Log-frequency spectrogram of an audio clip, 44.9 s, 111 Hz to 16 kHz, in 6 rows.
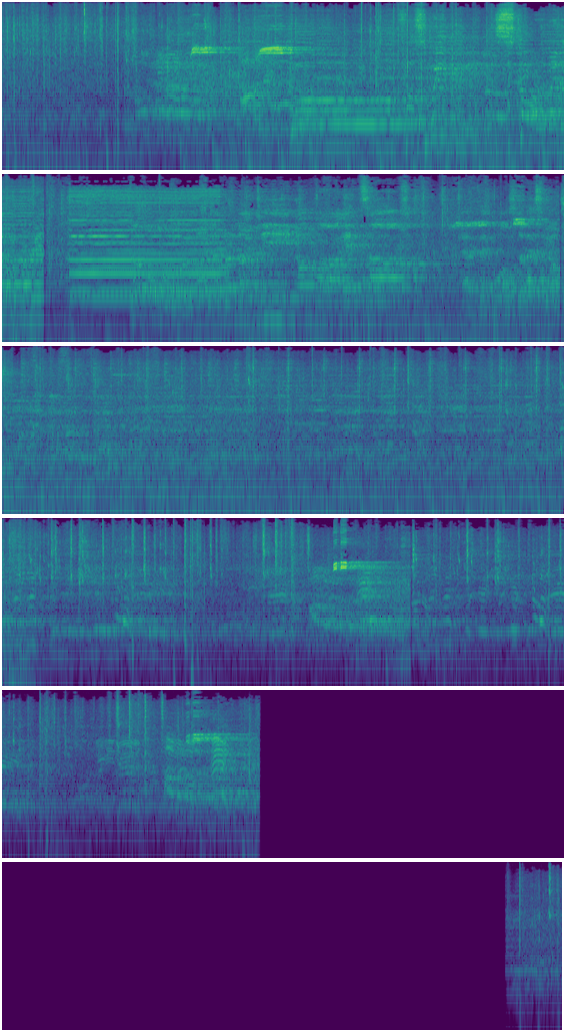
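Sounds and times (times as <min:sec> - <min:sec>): ball bouncing on court: 0:00.0 - 0:03.9, 0:24.1 - 0:25.4, 0:28.6 - 0:30.8, 0:44.3 - 0:44.9.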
